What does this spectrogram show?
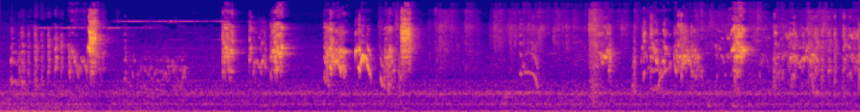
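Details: Budgerigars chirping: irregular high squawky chirps and warbled notes in clusters, with brief quieter gaps and a low steady background hum.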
